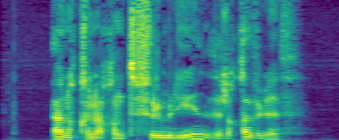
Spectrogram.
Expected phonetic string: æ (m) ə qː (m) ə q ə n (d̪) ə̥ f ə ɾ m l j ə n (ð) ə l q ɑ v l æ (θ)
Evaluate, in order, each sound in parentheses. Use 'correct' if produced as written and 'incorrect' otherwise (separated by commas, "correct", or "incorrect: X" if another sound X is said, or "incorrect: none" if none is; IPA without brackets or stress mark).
incorrect: n, incorrect: n, incorrect: t̪, correct, correct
